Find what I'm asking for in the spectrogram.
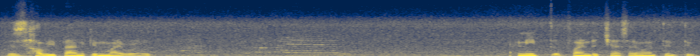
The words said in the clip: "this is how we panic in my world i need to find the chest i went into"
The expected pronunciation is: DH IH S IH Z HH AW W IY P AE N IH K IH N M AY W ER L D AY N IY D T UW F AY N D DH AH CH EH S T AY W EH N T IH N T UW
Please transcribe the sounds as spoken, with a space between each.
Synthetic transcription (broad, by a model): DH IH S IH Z HH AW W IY P AE N IH K IH N M AY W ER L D AY N IY D T UW F AY N D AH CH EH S AY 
